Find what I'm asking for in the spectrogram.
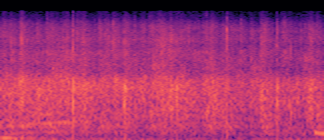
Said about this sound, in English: oh my God, thank you very much. Everybody, Bill Doran, give him a, a round of applause.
